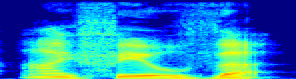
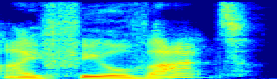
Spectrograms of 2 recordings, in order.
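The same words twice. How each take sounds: First: The final T in 'that' is a glottal stop. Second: The final T in 'that' is fully released. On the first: "There's something of a glottal T here" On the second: "instead of"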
